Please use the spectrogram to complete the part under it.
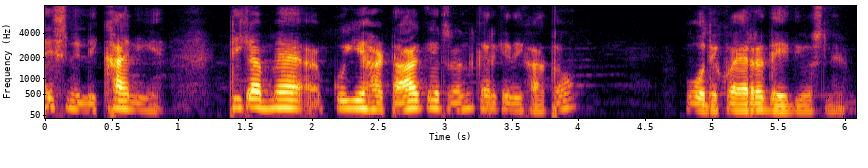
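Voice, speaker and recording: A man's voice: sits high, dry recording. A man giving a casual, chatty programming lesson in an informal, friendly way. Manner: chatty, informal, says "yaar" often. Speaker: programming teacher. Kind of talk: casual classroom lecture.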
